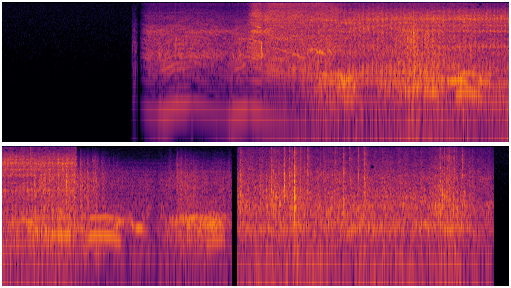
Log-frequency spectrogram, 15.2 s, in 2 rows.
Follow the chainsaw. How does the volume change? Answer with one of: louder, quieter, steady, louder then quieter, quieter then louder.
louder.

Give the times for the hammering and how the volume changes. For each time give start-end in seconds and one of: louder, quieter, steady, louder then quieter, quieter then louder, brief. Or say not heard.
not heard.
